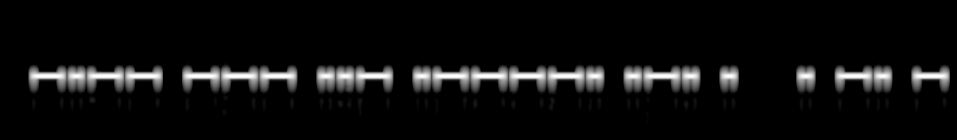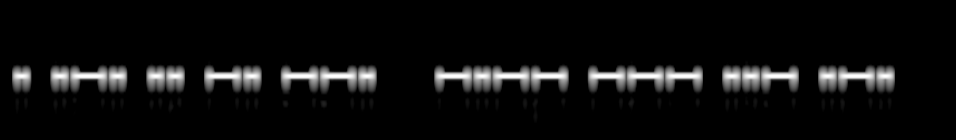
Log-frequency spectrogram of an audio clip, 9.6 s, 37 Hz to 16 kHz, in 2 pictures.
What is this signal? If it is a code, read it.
Morse code, heard as a keyed tone, about 25 wpm, 600 Hz. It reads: YOU'RE ENTERING YOUR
